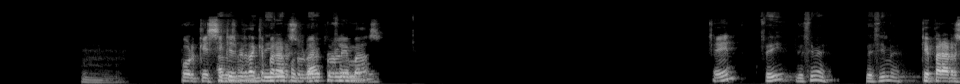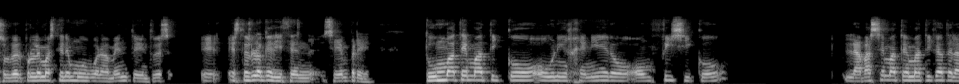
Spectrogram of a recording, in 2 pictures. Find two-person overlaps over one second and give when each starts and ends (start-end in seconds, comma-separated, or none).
2.1-3.8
